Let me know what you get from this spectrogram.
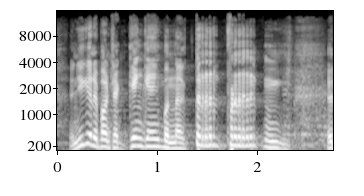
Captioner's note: making sound effects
